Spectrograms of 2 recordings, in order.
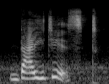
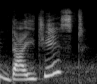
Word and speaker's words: digest: For example, if a word is noun or adjective, then it is pronounced in a very different manner. But the same word has been used as a verb, then that particular word has very different pronunciation.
